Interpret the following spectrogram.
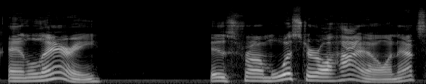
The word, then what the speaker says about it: Wooster: a gain of 3 and Larry is from Wooster Ohio and that's how it's W oo s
